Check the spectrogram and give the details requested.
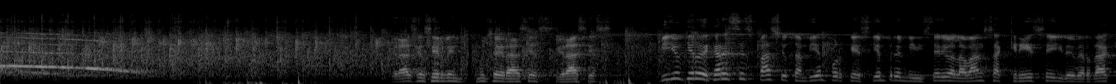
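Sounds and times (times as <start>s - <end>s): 
audience applause: 0.0s - 5.8s
speech: 4.0s - 11.1s.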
